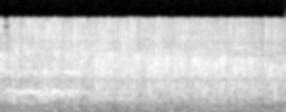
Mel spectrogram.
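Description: A live audience breaks into steady, sustained applause at a draft pick of Kamala Harris, dense clapping from many hands at a consistent loudness throughout, with no voices standing out.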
